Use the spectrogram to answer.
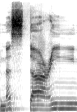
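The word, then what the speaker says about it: نستعين: ہیں نستعین، ایاک نستعین، تو نستعین اس طرح عین گلے سے عین نکالیں گے تب جا کر اس کا صحیح طور سے تلفظ ہوگا، اہدنا الصراط المستقیم۔ اسی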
